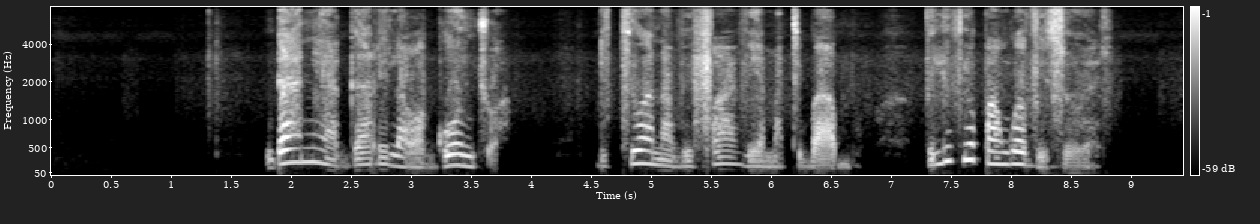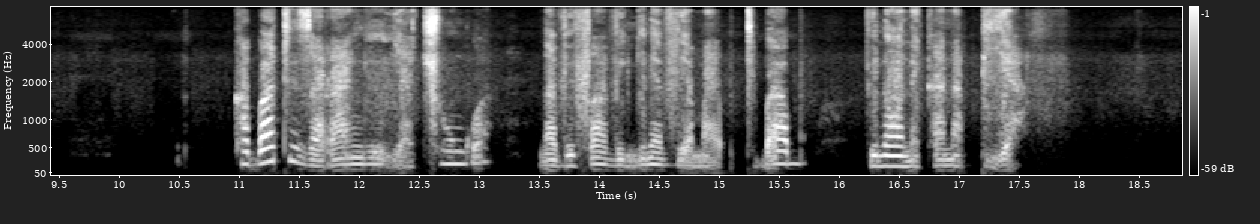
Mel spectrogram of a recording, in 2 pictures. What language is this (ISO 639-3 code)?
swa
